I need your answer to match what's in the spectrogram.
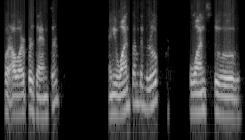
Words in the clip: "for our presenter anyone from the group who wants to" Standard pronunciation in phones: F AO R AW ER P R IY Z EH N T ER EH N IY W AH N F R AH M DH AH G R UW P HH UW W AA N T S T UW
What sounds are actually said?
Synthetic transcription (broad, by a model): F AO R AW ER P R IY Z EH N T ER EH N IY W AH N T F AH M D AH G R UW P HH UW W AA N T S T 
